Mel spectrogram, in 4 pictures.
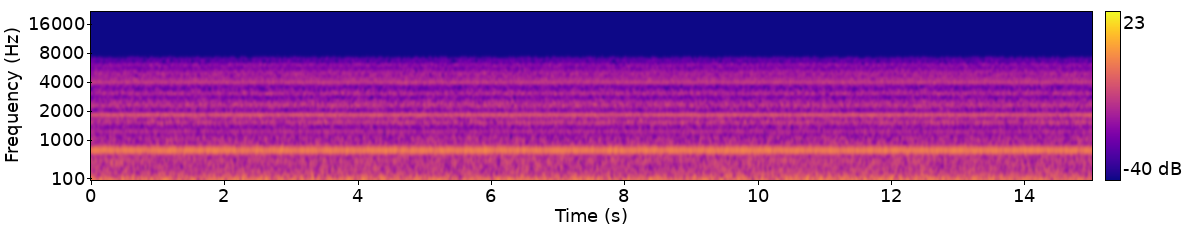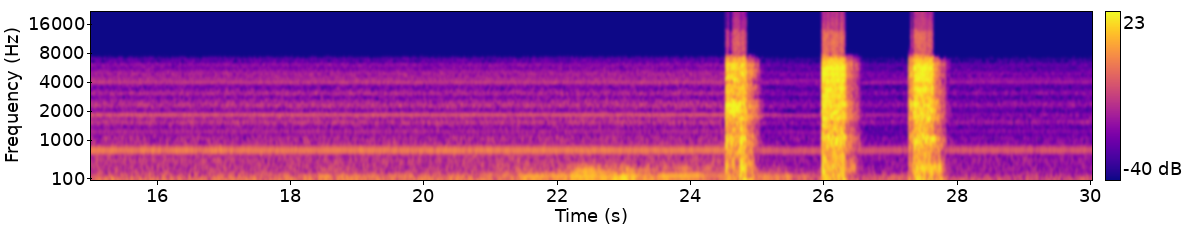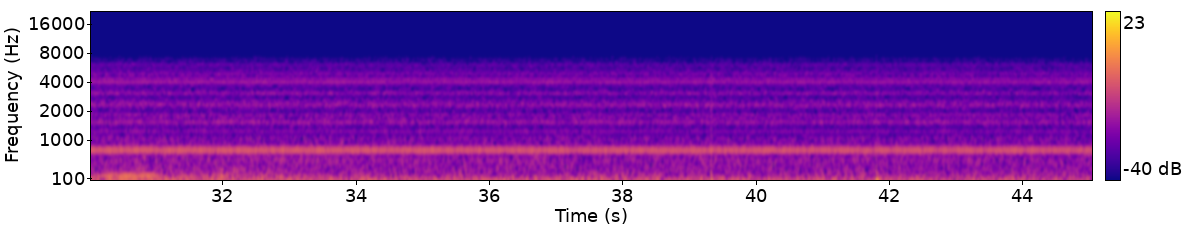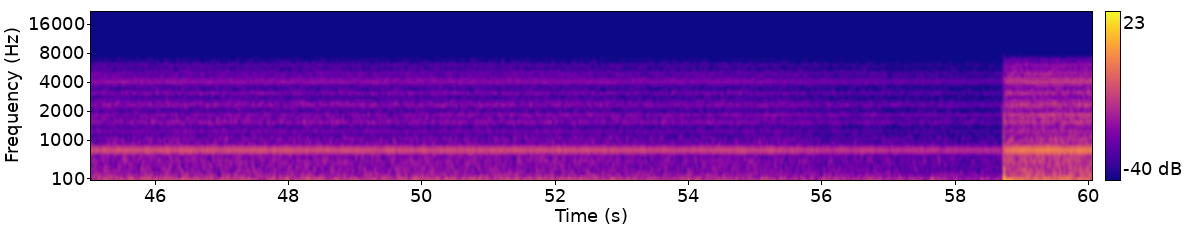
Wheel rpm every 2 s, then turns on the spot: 0, 0, 0, 0, 0, 0, 0, 0, 0, 0, 0, 0, 40, 100, 10, 0, 0, 0, 0, 0, 0, 0, 0, 0, 0, 0, 0, 0, 0, 0.
none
